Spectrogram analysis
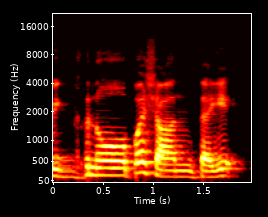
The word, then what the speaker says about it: विघ्नोपशान्तये: Gha is Mahaprana, hence it is in green color. It is gha and na, ghna. Sarva Vignopashantaye.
